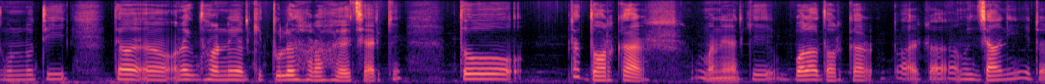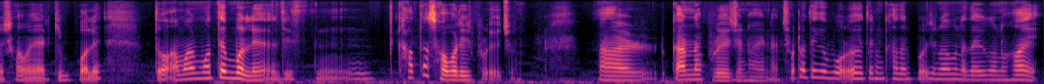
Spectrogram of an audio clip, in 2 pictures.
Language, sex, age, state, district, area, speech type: Bengali, male, 18-30, West Bengal, Murshidabad, urban, spontaneous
